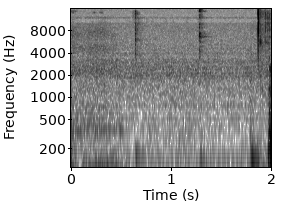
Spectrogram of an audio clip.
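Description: A few faint, scattered computer mouse clicks while the Multi-Cut tool places a cut.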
